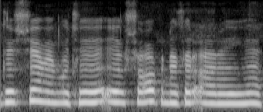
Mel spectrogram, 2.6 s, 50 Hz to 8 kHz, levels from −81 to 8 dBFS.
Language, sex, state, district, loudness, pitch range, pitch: Hindi, female, Chandigarh, Chandigarh, -12 LUFS, 225-245 Hz, 235 Hz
